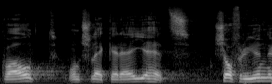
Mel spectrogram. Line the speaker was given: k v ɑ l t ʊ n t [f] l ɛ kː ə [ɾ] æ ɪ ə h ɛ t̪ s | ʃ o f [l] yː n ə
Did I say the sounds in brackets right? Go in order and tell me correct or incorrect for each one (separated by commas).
incorrect, correct, incorrect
